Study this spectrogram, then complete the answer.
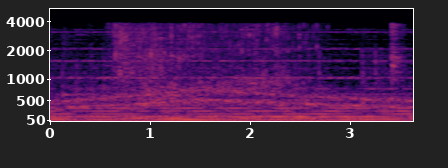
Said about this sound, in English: As I pour libations to the east, I say libation to the east.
